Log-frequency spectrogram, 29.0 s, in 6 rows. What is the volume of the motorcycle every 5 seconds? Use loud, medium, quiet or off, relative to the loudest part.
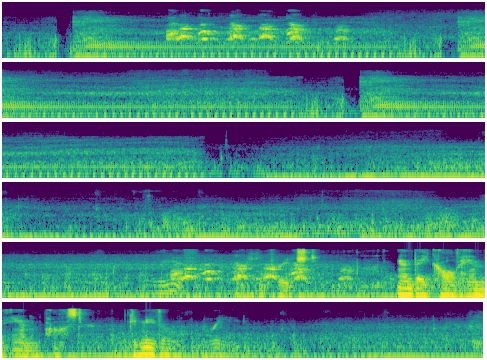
loud, loud, medium, medium, medium, medium.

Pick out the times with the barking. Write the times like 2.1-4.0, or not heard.
1.6-3.5, 21.0-22.9.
